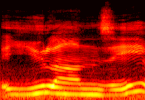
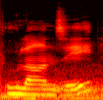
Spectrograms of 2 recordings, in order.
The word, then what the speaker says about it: Ulanzi: I'm also recording into my cell phone with the old Ulanzi or Ulanzi. I've heard it pronounced both ways.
